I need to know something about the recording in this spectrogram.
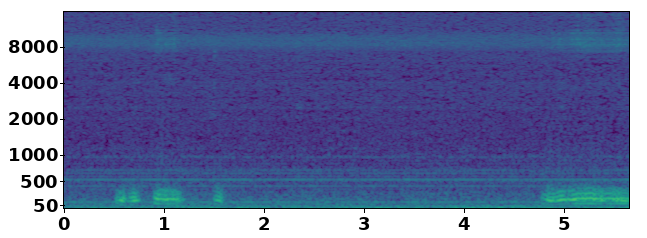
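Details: Dachshund Puchi asleep and snoring: a few short low snorts early on, then a longer rasping rumble near the end, over a faint steady room hum.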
